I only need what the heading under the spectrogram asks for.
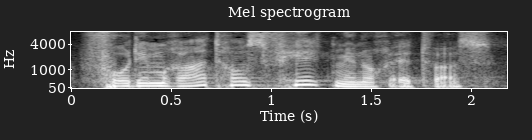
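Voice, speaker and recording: A man's voice: mid-range voice, lively intonation, moderate pace, vocal fry, darkish tone, voice pushed up. A man doing a hesitant, skeptical patron. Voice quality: hesitant, probing.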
